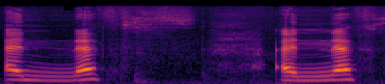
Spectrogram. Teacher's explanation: اللام كتبت ولم تنطق والحرف الذي بعد اللام مشدد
